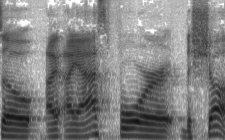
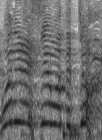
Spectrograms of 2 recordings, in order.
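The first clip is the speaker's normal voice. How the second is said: high, laughing mock scold of a mother; a mother's shrill-free rebuke, hammed up and giggling; mock scolding mom; much faster than usual. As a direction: play the exasperated mom through laughter. Mom scolding about the door.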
